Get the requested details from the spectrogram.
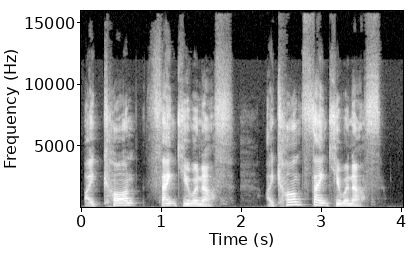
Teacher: it sounds more natural to make that T in can't a glottal T, so altogether it sounds like I can't thank you enough.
